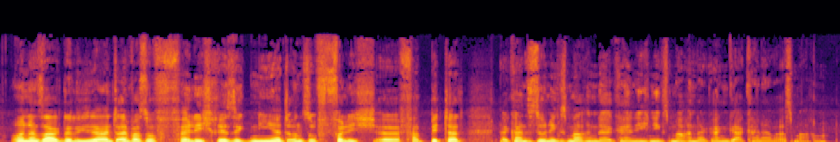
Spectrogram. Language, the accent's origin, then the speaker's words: German; Germany; bei uns in Deutschland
